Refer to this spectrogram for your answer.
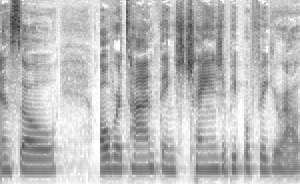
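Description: With an American accent, a woman speaks at a fairly quick pace in a fairly low voice with monotone, flat intonation. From Milwaukee, Wisconsin. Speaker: youth advocate and math teacher. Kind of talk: interview conversation.

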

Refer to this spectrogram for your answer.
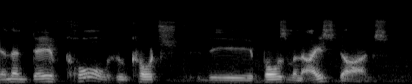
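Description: A man speaks with an Upper Midwest accent at a fairly slow pace. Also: big swings in loudness. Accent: Upper Midwest American. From Wausau, Wisconsin (US Upper Midwest). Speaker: former hockey player. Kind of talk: casual interview.

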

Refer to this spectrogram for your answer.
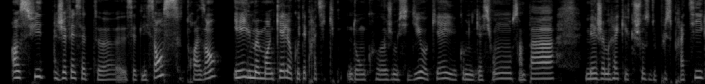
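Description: In a normal speaking voice, a woman talks at a moderate pace with ordinary pitch variation, the sound dry and close with no echo. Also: very clean recording, silent background. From Moldova. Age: 30s. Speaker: social media coach. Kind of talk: casual interview.

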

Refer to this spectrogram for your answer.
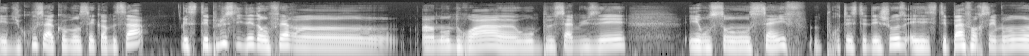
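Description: In a very clean recording with a silent background and a dry, close sound with no echo, a woman speaks at a moderate pace with a fairly low pitch, a dark, mellow tone and fairly even intonation. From northern France, Normandy. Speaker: comedian. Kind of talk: casual chat.

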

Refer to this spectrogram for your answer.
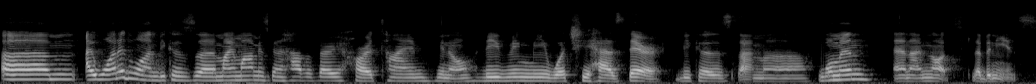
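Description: In an Italian accent, a woman with a fairly low voice speaks at a moderate pace with lively intonation. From Italy, Tuscany. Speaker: wedding photographer. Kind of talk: interview.

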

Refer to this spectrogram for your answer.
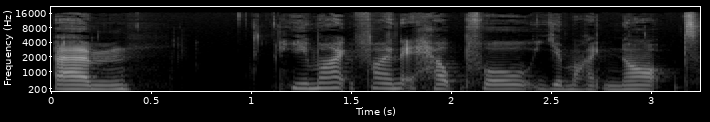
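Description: In a very clean recording with a silent background, a woman with a normal speaking voice talks at a fairly slow pace, her medium pitch carried by fairly even intonation. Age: 30s. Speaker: podcast host and digital marketer. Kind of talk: solo monologue. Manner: casual, with fillers.

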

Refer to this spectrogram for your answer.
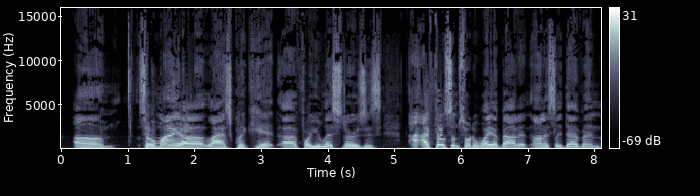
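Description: With an American accent, a man talks at a fairly slow pace in a high voice with ordinary pitch variation. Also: dry, close sound with no echo. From California. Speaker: news podcast co-host. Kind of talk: casual news commentary.

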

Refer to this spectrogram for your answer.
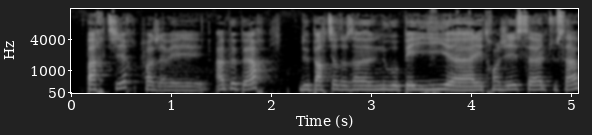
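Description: This woman has an ordinary speaking voice at a medium pitch. Her pace is fairly slow. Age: 20s. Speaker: guest, digital marketing graduate. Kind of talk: casual chat.

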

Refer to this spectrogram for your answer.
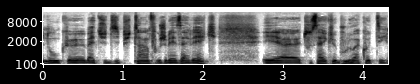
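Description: A man's fairly low voice has a dark, mellow tone and a monotone, flat intonation. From France, Loire valley near Blois. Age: 40s. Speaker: salesman giving testimony. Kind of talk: testimony.

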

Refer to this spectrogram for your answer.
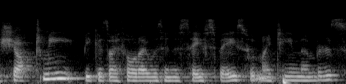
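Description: Her pace stays moderate. The woman's pitch sits fairly low. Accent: Irish. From Ireland. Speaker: listener voice note. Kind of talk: voice note testimony.

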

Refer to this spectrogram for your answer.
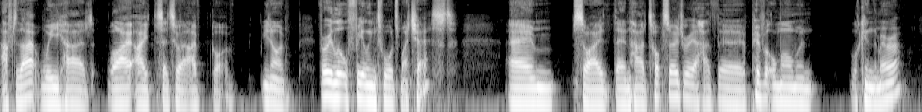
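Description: The speaker has a British accent and a monotone, flat intonation. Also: man, medium pitch for a man, moderate pace, very clean recording, silent background. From United Kingdom. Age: 40s. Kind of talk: casual chat.

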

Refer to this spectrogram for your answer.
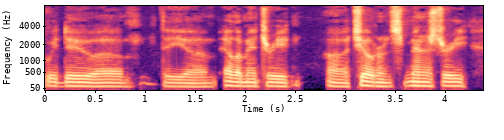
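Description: A man's very deep, low voice with a dark, mellow tone and a Southern US accent, fairly slow, on a very clean recording with a silent background and a dry, close sound with no echo. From US South, Tennessee and Kentucky. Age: 40s. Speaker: podcast co-host, kayak angler. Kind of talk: casual interview.

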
